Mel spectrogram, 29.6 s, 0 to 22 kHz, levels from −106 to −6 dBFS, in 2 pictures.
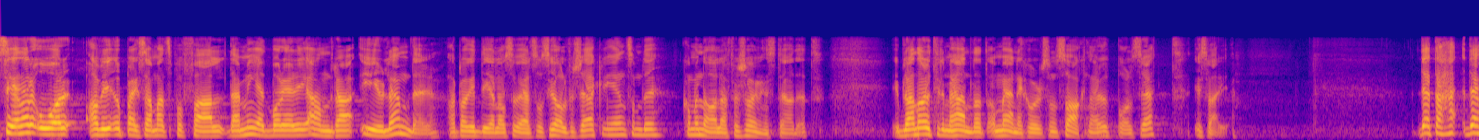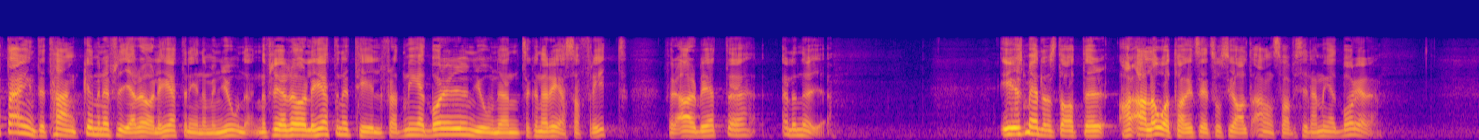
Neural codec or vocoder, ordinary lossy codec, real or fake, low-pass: none; none; real; 7.2 kHz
